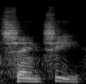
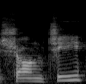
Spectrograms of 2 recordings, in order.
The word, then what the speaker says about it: Shang-Chi: know I've called it Shang-Chi. But I saw today in an interview with the director that it is Shang-Chi.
